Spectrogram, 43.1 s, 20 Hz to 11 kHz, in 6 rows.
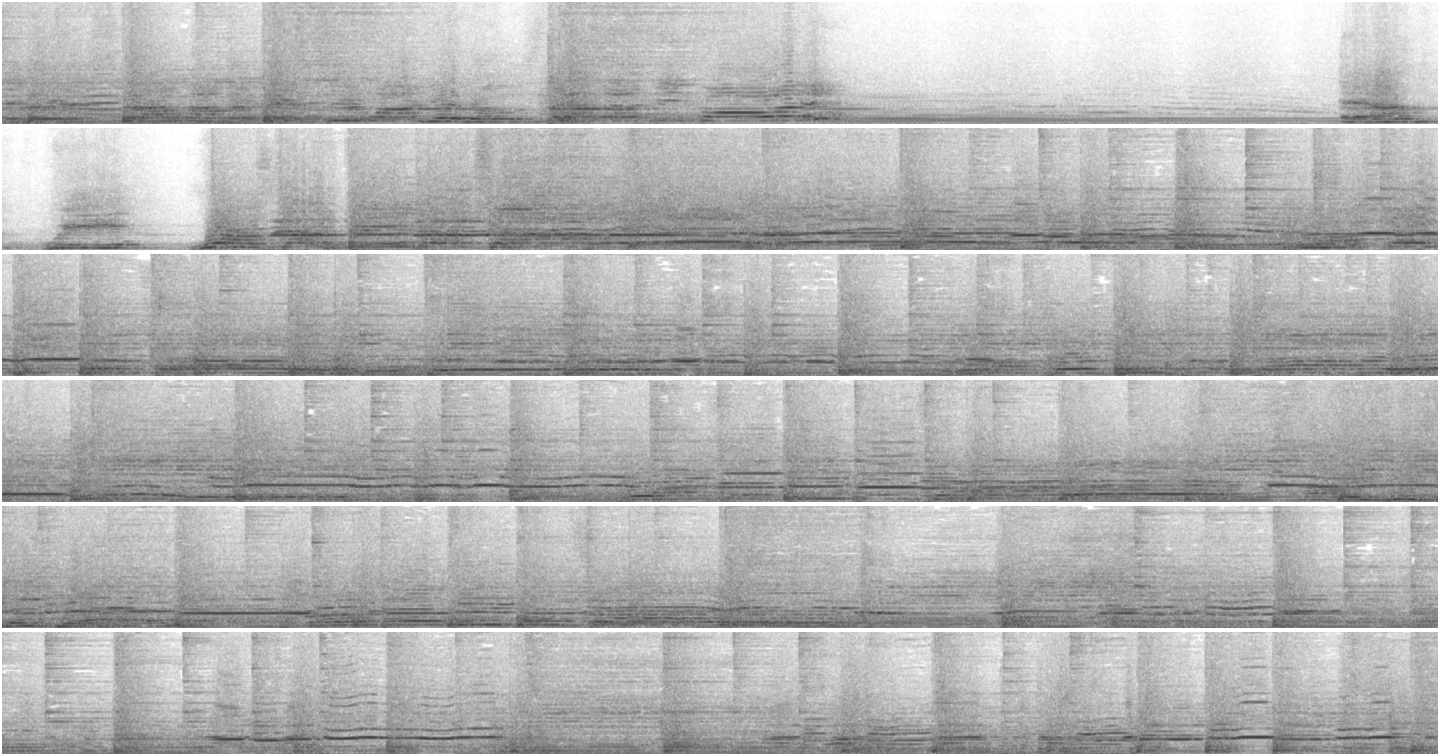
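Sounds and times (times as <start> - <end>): harmonica wailing lead: 0.0 - 6.7, 8.2 - 43.0
blues rock band playing: 0.0 - 6.9, 8.2 - 43.0.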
